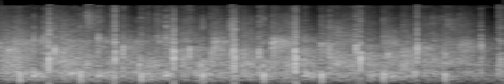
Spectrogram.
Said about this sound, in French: Et le public, bien sûr, qu'on peut évidemment applaudir. Merci de le rappeler.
